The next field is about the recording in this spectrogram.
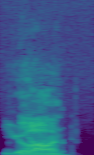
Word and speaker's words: yuan: Yuan.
